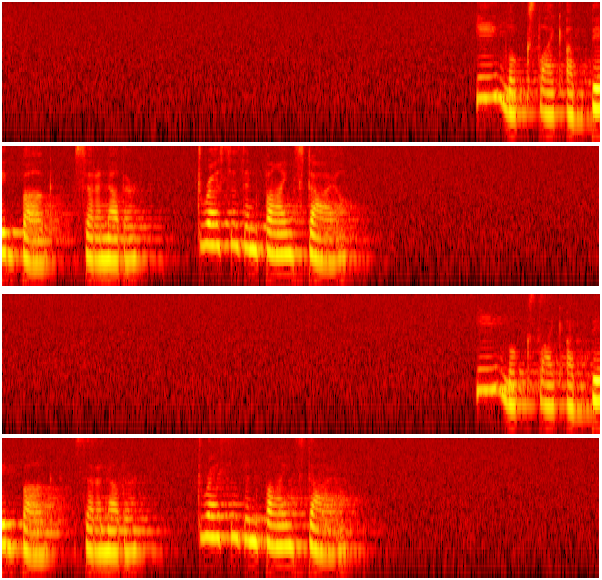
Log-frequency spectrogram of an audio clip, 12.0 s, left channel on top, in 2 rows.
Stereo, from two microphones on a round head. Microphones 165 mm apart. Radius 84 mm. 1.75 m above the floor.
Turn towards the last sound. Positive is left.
turn(degrees=50)  # may be behind; listen again after turning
